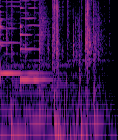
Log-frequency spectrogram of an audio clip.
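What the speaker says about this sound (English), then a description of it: "I rang the bell by the side of the door." Doorbell beside a room door rings in a soft two-tone chime that fades out, followed by light knocking and rustling sounds, faint, with no speech.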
